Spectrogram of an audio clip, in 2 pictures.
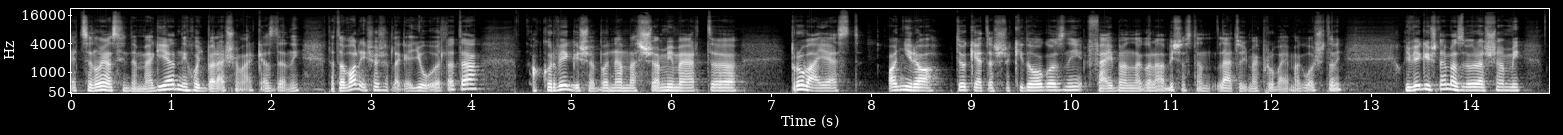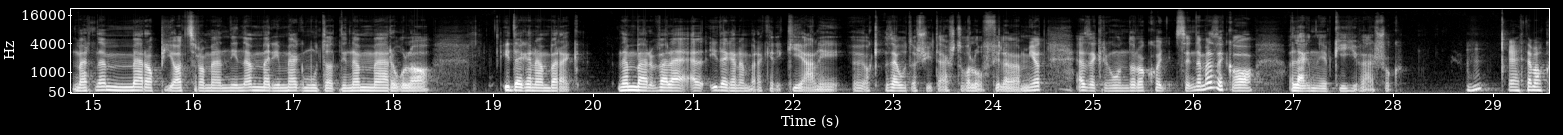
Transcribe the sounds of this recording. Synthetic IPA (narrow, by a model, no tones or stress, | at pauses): ɛctsːɛɾɛnojɒnsint̪ɛmmɛɡijɛd̪niɦo̞ɟbɛlɛ̰ʃɛ̰ma̰ːrkɛ̰zd̪ɛ̰nit̪ɛaːt̪hɒvɒniʃɛʃ̬ɛt̪lʔɛ̰ɡɛ̰ɟjoːøt̪lɛt̪ɛɒkːo̞rveːɡyliʃɛbːøːlnɛmlɛsʃɛ̰mːimɛrt̪ː | pɾoːbaːjːɒɛst̪ | ɒɲːiɾɒt̪økeːlɛt̪ɛʃrɛkid̪o̞lɡo̞znifɛjbɛnlɛ̰ɡɒla̰ːbːiʃɒst̪a̰ːnlɛɦɛt̪ho̞ɟmɛk̚pɾo̰ːbaːjɒ̰mʔɛ̰ɡʋɒ̰loʃiːt̪ɒ̰niho̞ɟveːɡyliʃnɛmɛzbøːlɛʃɛmːi | mɛrt̪nɛmːɛɾɒpijɒt̪srɒmɛnːinɛmːɛɾimɛɡmut̪ɒt̪ninɛmːɛrːo̰ːlɒ̰ | id̪ɛɡɛnɛmbɛɾɛ̰k | nɛmːɛrvɛlɛʔɛʔid̪ɛɡɛnɛmbɛ̰ɾʔɛkɛɾḭkːia̰ːlnḭøɒɒzɛut̪ɒʃiːt̪a̰ːʃt̪vɒlʔo̰ːfeːlʔɛ̰mɛ̰mːijɒt̪ːʔɛzɛkrɛɡo̞nd̪o̞lo̞kho̞ɟsɛɾint̪ɛmɛzɛkɒlɛɡnep̚kiɦḭːva̰ːʃo̞k̩ | ert̪ɛmɒ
